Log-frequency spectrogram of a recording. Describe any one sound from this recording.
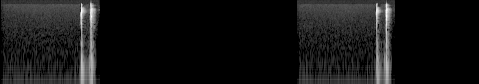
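A sharp double click sounds twice.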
